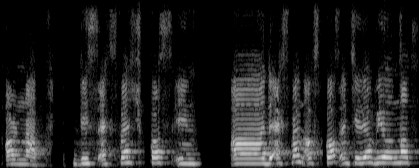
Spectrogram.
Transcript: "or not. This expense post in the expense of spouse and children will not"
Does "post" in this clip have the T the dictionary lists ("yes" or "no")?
no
